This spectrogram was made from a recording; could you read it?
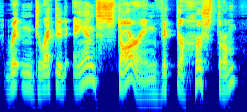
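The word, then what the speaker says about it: Sjöström: But Hirschström is apparently how you pronounce it. It is S-J-O with an umlaut, S-T-R-O with an umlaut M. So it starts with an S-J and it's pronounced Hirschström. Hirschström.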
